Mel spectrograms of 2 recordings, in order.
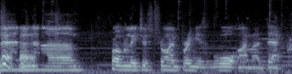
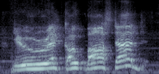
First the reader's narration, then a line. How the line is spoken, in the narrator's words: going to shout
